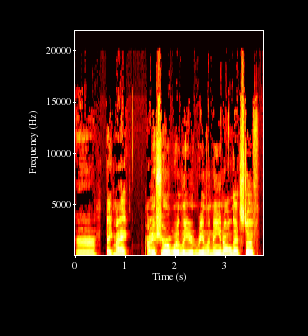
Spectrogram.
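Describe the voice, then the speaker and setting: Man voicing a high-pitched, stubborn young cartoon mare. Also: sing-song, normal speed, darkish tone. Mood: doubtful. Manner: insistent, emphatic. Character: stubborn, fussing young female cartoon pony.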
